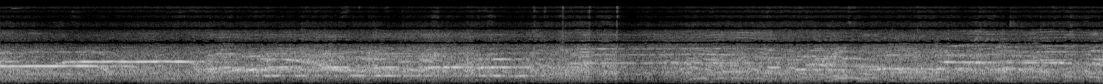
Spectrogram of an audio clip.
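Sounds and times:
crowd cheering: 0:00.0 - 0:11.0
long drawn-out shouts: 0:00.0 - 0:11.0.

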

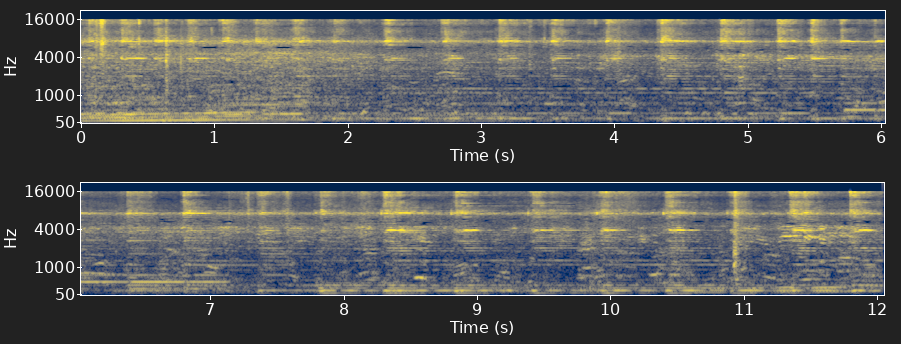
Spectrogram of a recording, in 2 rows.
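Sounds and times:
plucked guitar: 0:00.0 - 0:12.0.

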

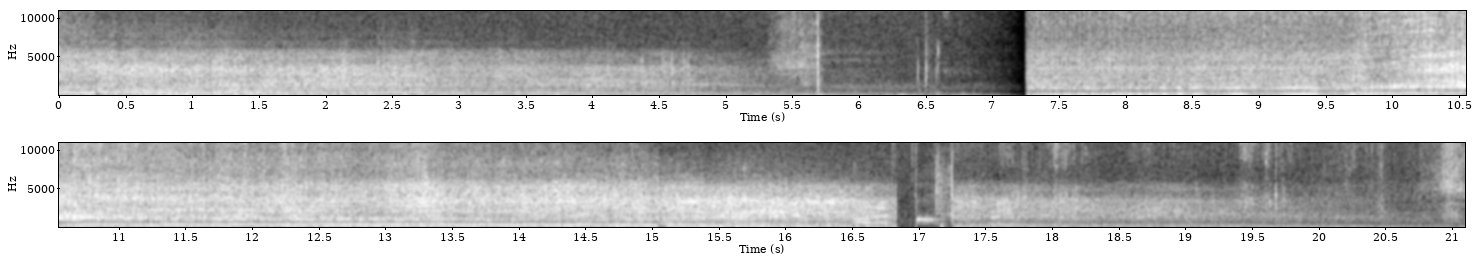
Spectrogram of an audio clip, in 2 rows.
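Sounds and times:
engine accelerating hard: 0:00.0 - 0:05.2, 0:07.2 - 0:21.0.

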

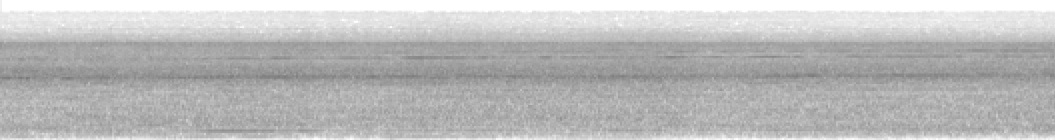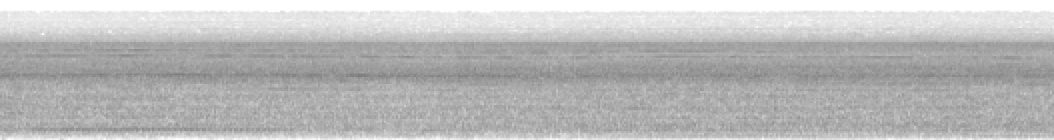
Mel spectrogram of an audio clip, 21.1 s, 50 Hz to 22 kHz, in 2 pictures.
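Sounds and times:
core drill boring into masonry: 0:00.0 - 0:21.0.

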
